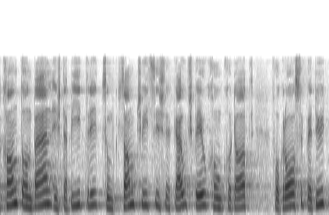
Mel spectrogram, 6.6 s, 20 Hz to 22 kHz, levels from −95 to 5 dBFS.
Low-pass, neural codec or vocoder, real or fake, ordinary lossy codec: 7.2 kHz; none; real; none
